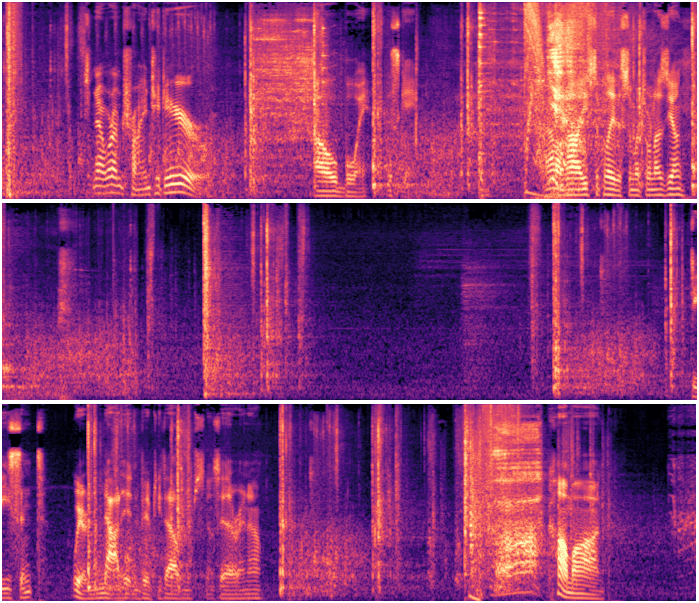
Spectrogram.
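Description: Skateboard wheels clack as the board lands.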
